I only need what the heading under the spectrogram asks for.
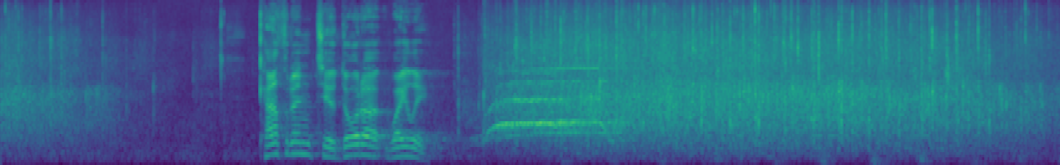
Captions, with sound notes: Kathryn Teodora Wylie. (audience applauding)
